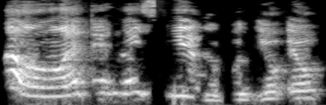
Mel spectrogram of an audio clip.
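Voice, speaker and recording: A man from Rio de Janeiro with a Carioca accent, chatting as a podcast guest in a relaxed, rambling way with frequent fillers. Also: very high voice, normal speed. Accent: Carioca Brazilian Portuguese. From Rio de Janeiro, Brazil. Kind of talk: casual conversation.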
